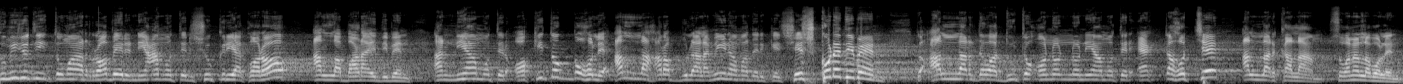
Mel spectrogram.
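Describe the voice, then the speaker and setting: An animated, raised and projected male voice, high in pitch with ordinary variation, over light background noise. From Bangladesh. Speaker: Islamic preacher. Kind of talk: sermon. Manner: animated, exhorting the crowd. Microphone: podium.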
